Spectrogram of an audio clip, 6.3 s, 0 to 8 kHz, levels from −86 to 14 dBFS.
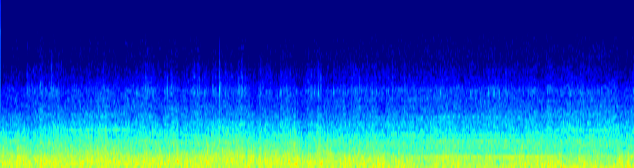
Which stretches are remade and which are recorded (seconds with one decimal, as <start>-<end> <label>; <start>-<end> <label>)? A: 0.0-5.5 recorded; 5.5-6.3 remade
